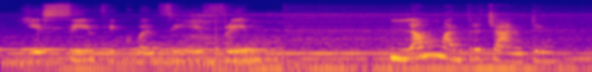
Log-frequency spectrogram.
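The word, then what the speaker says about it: लं: ल और उसके ऊपर है बिंदी। इसका उच्चारण किया जाता है लम।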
